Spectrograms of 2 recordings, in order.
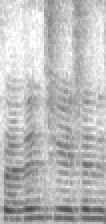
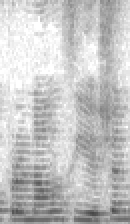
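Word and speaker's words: pronunciation: यूज करनी चाहिए next प्रोनंसिएशन spelling and structure should be follow correct प्रोनंसिएशन होना चाहिए जैसे बहुत लोग इसको प्रोनाउंस एशन भी बोलते हैं तो प्रनं इट इज प्रोनंसिएशन spelling प्रोनंसिएशन should be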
